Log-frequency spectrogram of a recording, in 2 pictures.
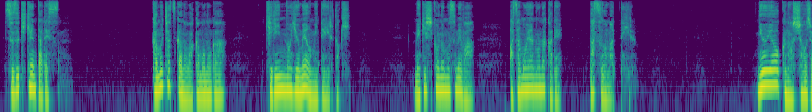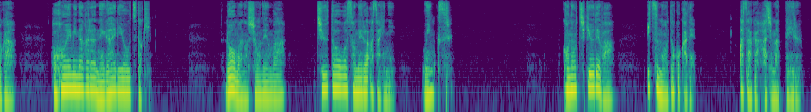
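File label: Narration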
